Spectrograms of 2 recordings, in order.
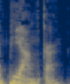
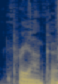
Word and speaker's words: Priyanka: Priyanka. – Priyanka. – Priyanka.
